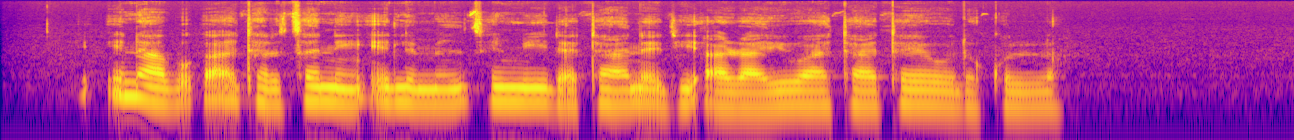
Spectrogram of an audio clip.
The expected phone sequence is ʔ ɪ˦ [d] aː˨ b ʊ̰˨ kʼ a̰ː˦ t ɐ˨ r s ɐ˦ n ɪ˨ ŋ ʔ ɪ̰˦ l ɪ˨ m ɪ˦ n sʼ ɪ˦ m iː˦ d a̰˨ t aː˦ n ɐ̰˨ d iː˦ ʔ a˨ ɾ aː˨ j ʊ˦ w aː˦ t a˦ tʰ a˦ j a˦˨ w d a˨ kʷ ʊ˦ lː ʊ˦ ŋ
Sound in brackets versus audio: incorrect: n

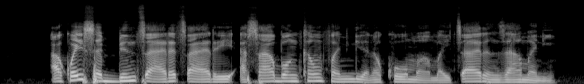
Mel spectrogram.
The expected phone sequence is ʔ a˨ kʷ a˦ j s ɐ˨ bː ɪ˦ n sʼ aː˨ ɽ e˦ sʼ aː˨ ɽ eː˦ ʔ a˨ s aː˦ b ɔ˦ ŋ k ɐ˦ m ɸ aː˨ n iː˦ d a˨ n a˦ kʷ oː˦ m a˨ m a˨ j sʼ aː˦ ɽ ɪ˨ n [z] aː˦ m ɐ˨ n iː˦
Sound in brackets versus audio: correct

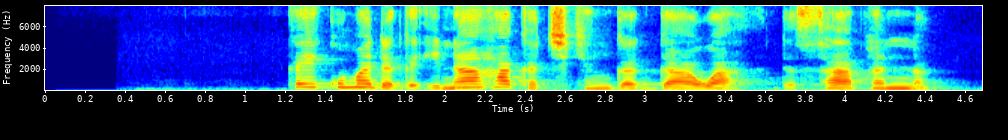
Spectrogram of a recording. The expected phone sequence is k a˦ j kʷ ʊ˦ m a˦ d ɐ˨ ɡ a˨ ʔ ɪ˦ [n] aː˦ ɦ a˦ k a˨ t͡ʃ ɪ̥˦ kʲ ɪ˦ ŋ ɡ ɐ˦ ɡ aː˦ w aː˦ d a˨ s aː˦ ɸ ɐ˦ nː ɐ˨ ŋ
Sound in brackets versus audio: correct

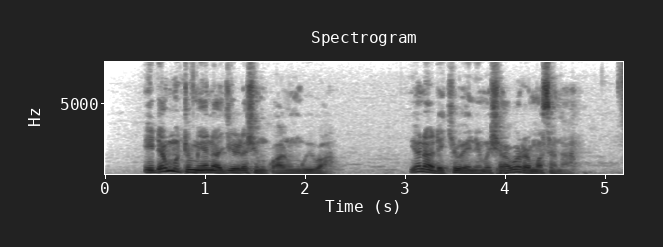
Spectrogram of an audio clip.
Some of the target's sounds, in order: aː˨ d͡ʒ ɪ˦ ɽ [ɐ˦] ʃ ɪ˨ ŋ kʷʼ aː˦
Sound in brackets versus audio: correct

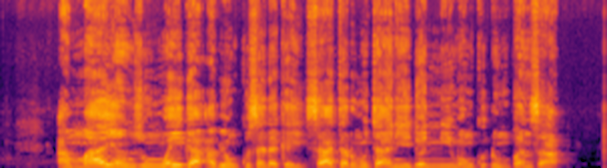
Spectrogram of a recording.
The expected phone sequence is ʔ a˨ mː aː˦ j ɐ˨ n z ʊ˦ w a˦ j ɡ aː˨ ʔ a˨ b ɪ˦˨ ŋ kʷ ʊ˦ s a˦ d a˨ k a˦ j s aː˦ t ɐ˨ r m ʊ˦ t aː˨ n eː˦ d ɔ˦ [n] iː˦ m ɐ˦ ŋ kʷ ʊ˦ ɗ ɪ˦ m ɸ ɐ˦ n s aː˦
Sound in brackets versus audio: incorrect: nː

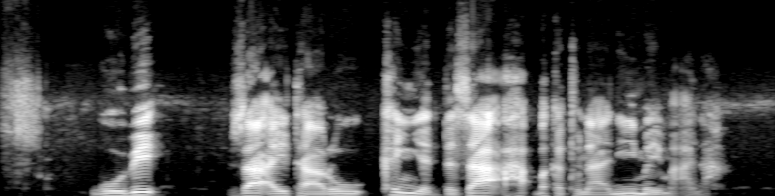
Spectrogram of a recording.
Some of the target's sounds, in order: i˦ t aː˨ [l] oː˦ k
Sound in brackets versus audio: incorrect: ɽ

